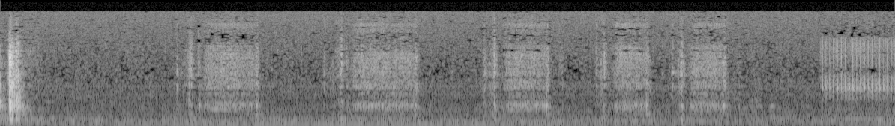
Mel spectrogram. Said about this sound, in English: She's buzzing. She don't answer. Phone makes proper noise, but it's no use. Give it a man. That's the usual turn of the ringing signal.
